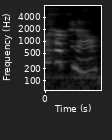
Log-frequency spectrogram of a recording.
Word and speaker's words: Kirkconnell: Oh, Kirkconnell.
